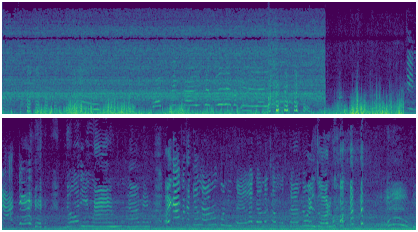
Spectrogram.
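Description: Outdoor noise with faint voices for the first eight seconds, then, after an abrupt change, a tractor engine's steady low hum heard from inside the cab, with voices over it.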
